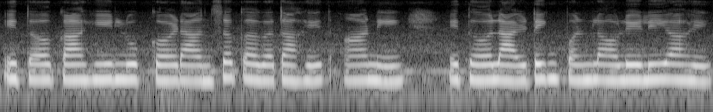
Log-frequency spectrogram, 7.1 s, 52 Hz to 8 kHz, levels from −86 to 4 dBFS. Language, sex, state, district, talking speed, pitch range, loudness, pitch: Marathi, female, Maharashtra, Gondia, 100 wpm, 215-225 Hz, -14 LUFS, 220 Hz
